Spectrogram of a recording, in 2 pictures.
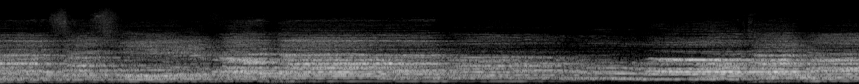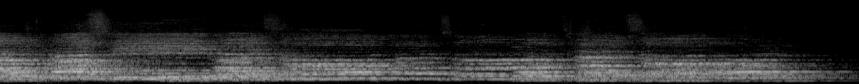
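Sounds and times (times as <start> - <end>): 
Transylvanian Saxon choir singing in the Hermannstadt dialect: 0.0 - 17.1.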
